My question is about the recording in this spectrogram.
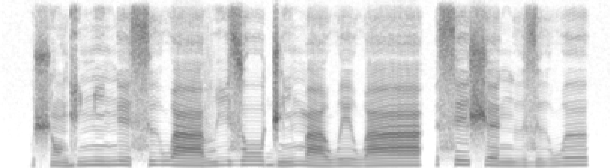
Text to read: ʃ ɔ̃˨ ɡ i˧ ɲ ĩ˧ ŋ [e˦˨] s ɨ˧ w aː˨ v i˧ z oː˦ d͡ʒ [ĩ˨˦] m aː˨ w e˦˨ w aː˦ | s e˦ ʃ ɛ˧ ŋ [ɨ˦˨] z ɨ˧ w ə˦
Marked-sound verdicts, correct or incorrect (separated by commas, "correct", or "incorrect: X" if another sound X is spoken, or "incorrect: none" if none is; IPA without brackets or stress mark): correct, correct, incorrect: ɨ˨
